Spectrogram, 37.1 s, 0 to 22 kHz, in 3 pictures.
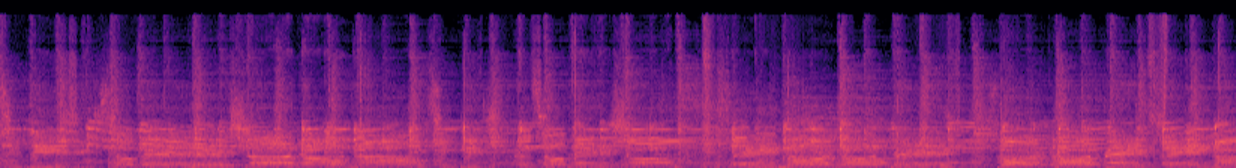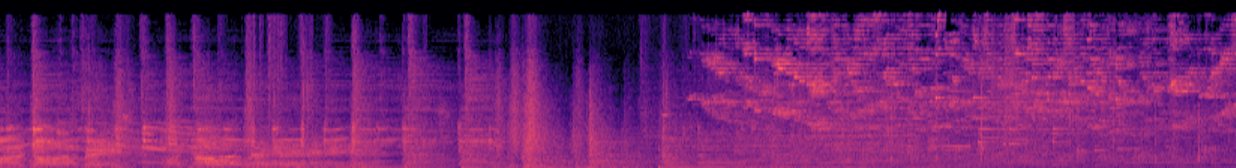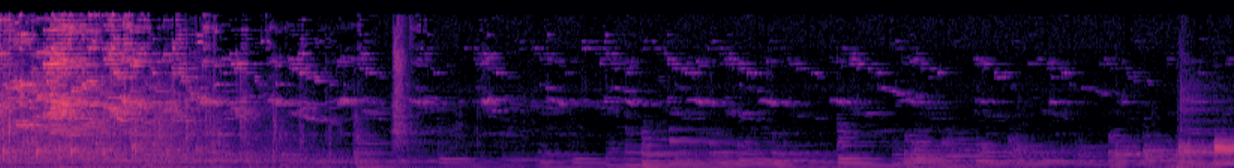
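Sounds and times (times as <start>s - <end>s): group singing worship music: 0.0s - 17.3s.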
